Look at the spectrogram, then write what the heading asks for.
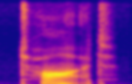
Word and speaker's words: taught: Teach is pronounced teach. Taught is pronounced taught. Repeat them slowly. Teach, taught.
